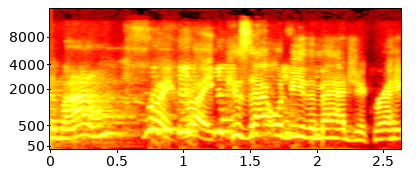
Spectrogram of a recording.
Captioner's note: chuckles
